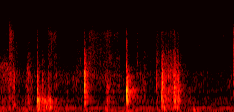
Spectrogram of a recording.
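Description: A woman sets down objects with light knocks and clatters.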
